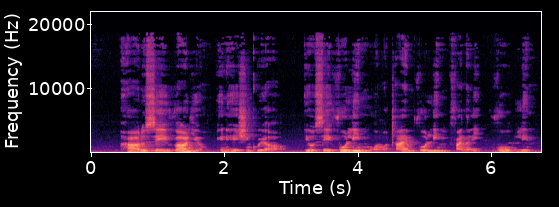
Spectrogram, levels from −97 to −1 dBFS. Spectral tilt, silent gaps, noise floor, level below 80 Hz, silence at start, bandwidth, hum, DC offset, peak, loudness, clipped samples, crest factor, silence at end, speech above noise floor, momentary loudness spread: -5.5 dB/octave; none; -48 dBFS; -56 dBFS; 0.05 s; 19 kHz; none; under 0.1%; -8 dBFS; -28 LUFS; under 0.1%; 20 dB; 0 s; 21 dB; 13 LU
